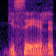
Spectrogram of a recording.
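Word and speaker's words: Gisèle: Gisele tror jag det ska uttalas.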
